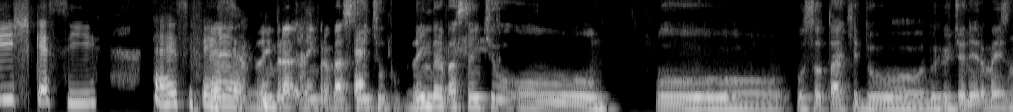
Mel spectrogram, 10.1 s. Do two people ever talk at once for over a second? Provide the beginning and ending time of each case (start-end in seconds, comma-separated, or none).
none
